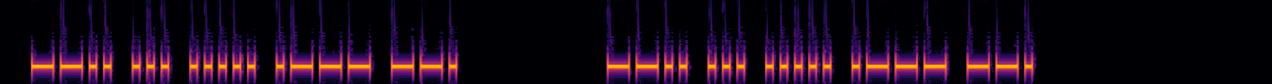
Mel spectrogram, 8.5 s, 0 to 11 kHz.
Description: Morse code, heard as a keyed tone, about 25 wpm, 700 Hz. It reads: ZS5JG ZS5JG
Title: DXCC-100 Call Signs - 5 Characters - Repeated 3x - 25wpm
